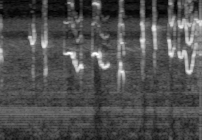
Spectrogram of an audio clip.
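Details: Oriental magpie-robin, a cold-tempered type, singing filler-rich phrases meant to prompt other magpie-robins to sing: clear high whistles bending down and up at uneven intervals over a steady low electrical hum.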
